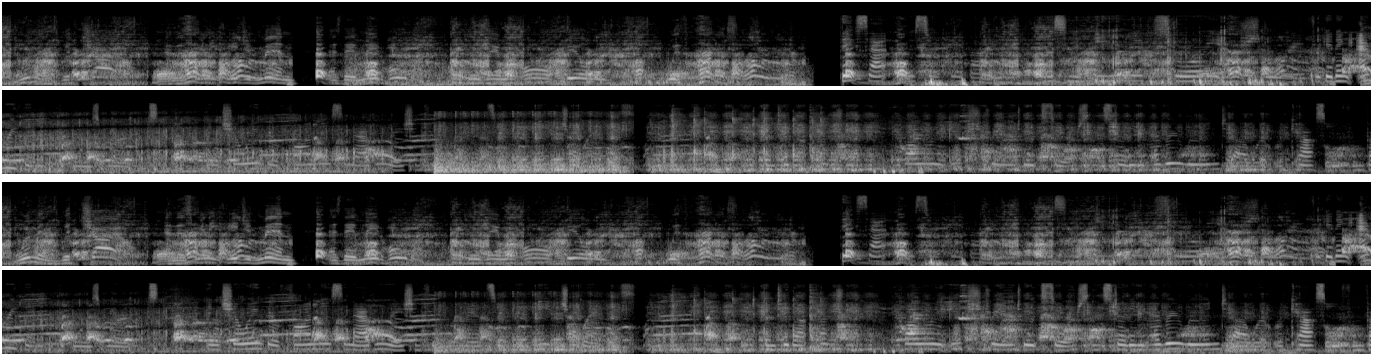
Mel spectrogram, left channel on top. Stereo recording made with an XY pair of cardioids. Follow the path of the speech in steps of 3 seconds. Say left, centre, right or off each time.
right, centre, left, left, left, right, right, right, right.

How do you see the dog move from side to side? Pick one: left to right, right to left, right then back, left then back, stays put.
left to right.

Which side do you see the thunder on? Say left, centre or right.
left.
